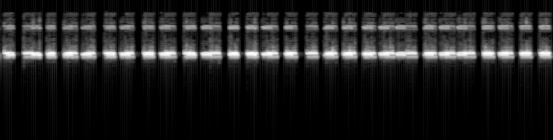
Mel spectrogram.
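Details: Two crickets keep up a fast, regular chirping of roughly twenty-six sharp, high pulses over seven seconds, each chirp brief and scratchy, with no competing noise.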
